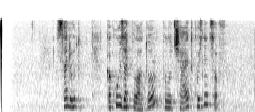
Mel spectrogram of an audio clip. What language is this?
Russian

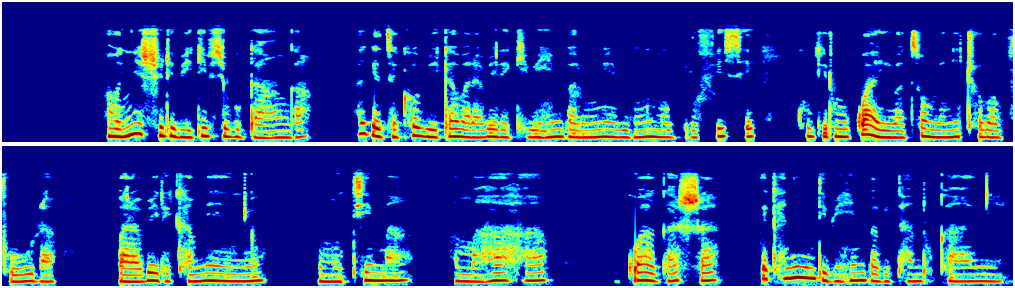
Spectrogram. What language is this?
Rundi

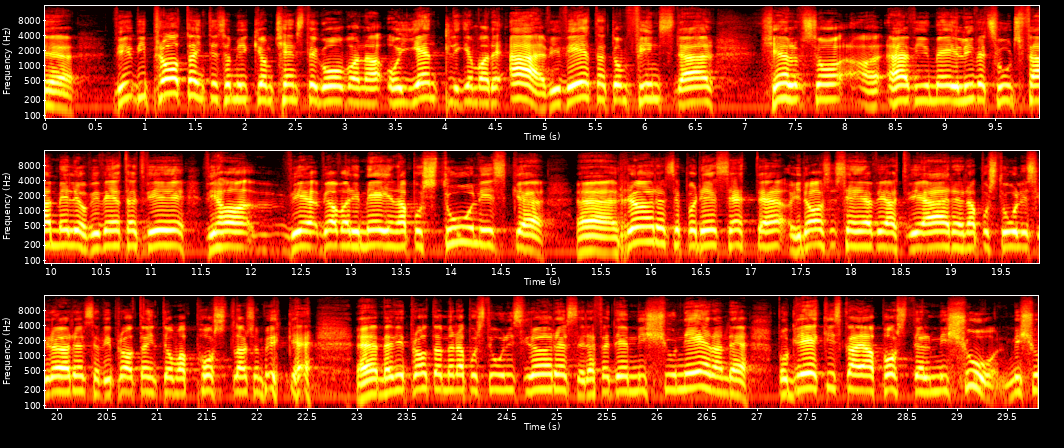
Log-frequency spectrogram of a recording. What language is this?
Swedish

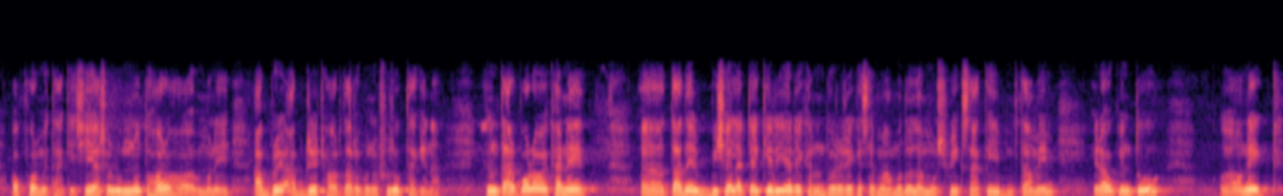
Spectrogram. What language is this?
Bangla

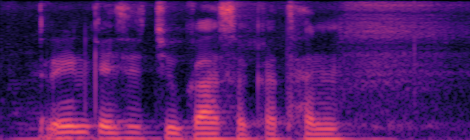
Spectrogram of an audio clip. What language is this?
Chhattisgarhi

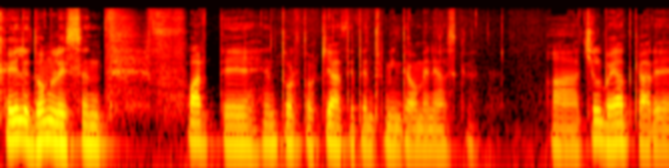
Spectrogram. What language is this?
Romanian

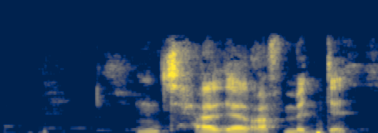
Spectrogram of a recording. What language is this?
Kabyle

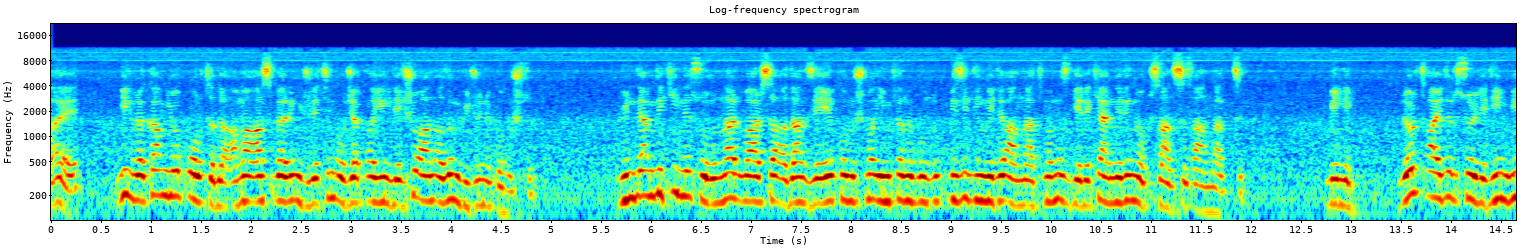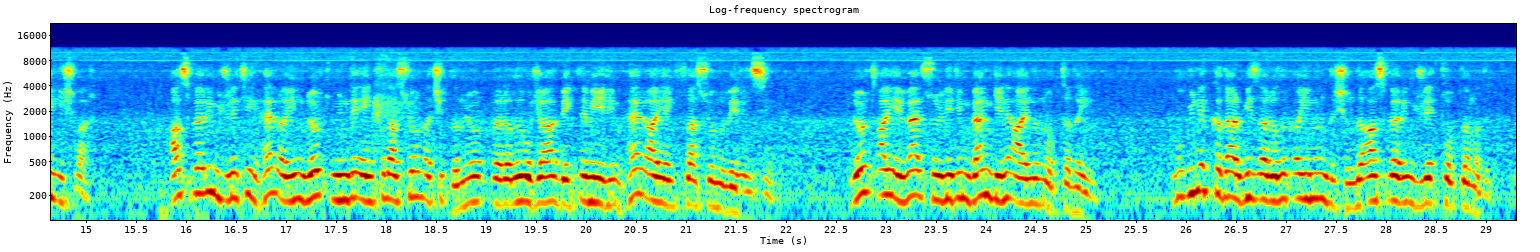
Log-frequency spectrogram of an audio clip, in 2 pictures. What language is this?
Turkish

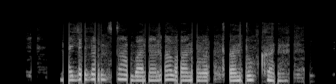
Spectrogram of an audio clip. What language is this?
Kinyarwanda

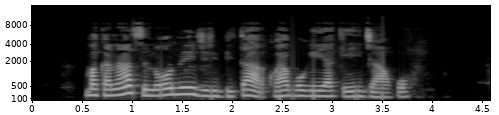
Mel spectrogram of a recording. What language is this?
Igbo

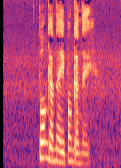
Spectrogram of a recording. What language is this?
Cantonese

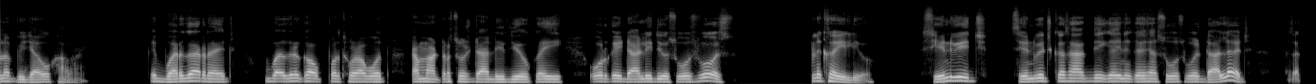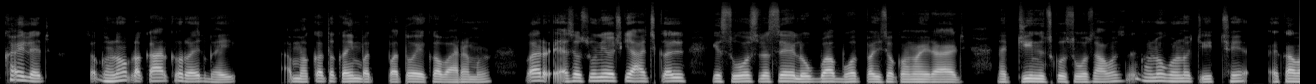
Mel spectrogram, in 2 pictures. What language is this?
Nimadi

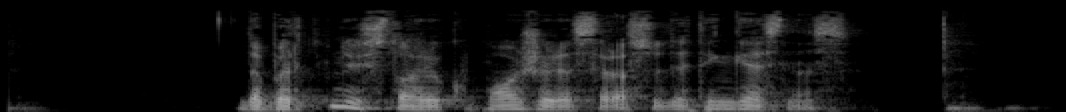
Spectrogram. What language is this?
Lithuanian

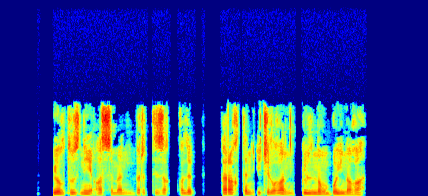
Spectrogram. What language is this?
Uyghur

